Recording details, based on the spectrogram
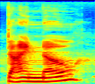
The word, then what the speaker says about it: Daigneau: Ken Dino, I want to say Dino, which is cool, but it's spelled D-A-I-G-N-E-A-U. So it's like a French dino.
